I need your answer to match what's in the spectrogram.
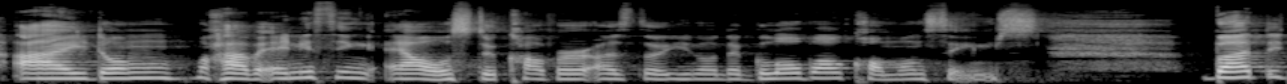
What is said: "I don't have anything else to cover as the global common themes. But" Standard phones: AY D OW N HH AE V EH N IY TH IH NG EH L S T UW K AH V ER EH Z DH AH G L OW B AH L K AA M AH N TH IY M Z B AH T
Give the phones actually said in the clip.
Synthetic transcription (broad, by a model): AY D OW N HH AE V EH N IY TH IH NG EH L S T UW K AH V ER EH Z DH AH G L OW B AH L K AA M AH N S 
